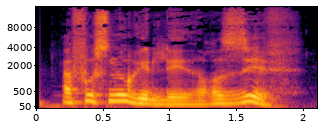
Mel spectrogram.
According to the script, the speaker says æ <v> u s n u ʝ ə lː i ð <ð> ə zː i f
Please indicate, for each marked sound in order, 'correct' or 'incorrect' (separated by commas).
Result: incorrect, incorrect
